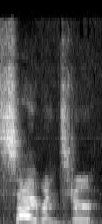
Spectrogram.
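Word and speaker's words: Cirencester: Being from West London, I would pronounce it Sirenster.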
